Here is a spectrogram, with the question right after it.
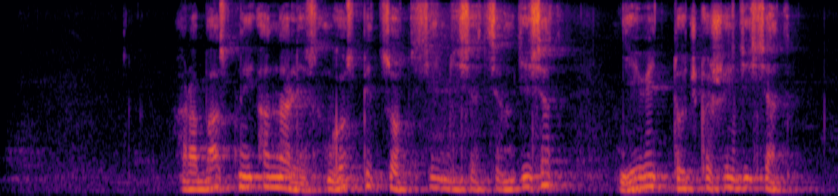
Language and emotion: Russian, neutral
